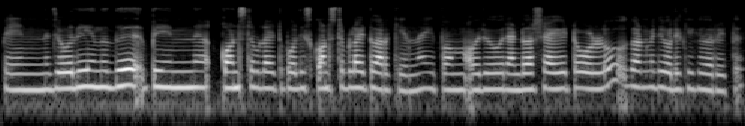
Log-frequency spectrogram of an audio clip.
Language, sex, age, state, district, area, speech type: Malayalam, female, 30-45, Kerala, Kozhikode, urban, spontaneous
